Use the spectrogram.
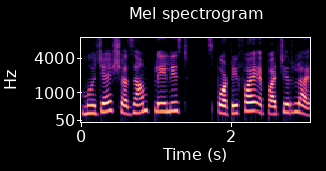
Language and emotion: Goan Konkani, neutral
